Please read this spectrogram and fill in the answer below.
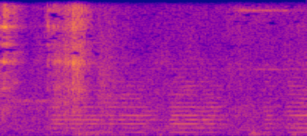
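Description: A horn sounding three short toots in quick succession over the noise of a busy port street.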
